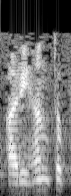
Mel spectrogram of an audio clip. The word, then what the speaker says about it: अरिहंत: देखो अरिहंत पद के 3 नाम हैं। अरिहंत एक नाम ये हुआ, अरहंत दूसरा हो गया, अरुहंत 3 हैं। ये तीनों पद सही हैं, इसमें से किसी का भी उच्चारण कर लो तो गलत कुछ भी नहीं है।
